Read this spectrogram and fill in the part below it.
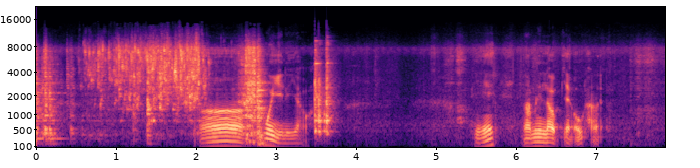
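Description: A cloth rubs across a metal lid.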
